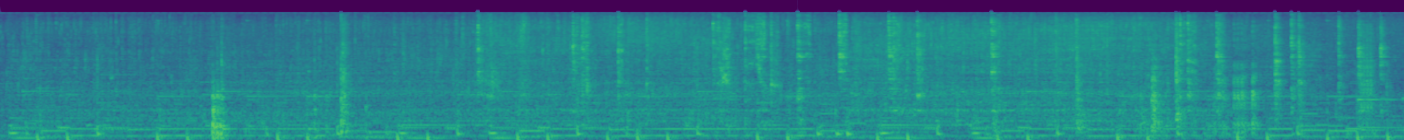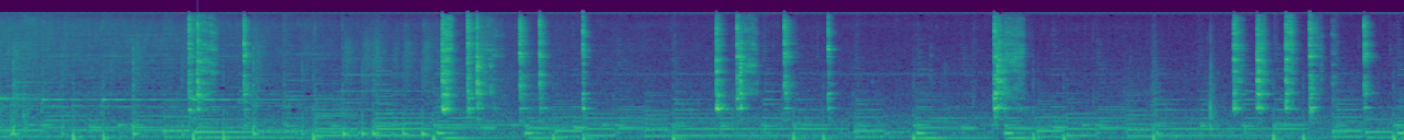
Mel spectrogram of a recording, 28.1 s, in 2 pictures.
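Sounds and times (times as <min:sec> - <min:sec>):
sauce sizzling in a saucepan: 0:00.0 - 0:23.1, 0:23.9 - 0:27.9
metal spoon scraping a pan: 0:02.1 - 0:14.5, 0:15.9 - 0:16.8, 0:18.5 - 0:19.6, 0:21.2 - 0:22.4, 0:24.0 - 0:24.4.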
